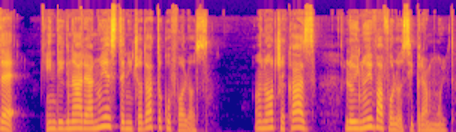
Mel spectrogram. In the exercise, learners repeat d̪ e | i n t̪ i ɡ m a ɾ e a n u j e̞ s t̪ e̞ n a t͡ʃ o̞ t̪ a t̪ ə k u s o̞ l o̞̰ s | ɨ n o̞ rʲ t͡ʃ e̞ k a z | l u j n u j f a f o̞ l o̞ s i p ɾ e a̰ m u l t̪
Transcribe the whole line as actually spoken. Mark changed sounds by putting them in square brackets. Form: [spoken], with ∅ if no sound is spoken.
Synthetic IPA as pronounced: d̪ e | i n [d̪] i ɡ [n] a ɾ e a n u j e̞ s t̪ e̞ n [i] t͡ʃ o̞ [d̪] a t̪ ə k u [f] o̞ l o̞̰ s | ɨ n o̞ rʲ t͡ʃ e̞ k a z | l u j n u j [v] a f o̞ l o̞ s i p ɾ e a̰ m u l t̪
